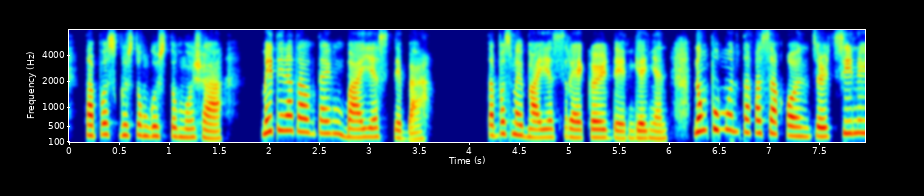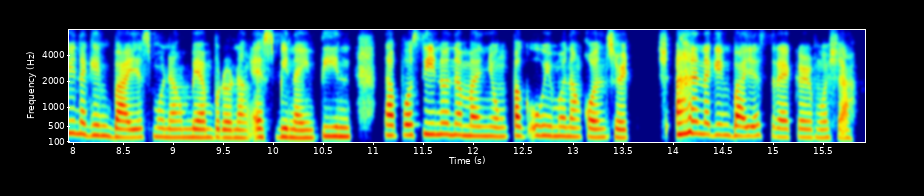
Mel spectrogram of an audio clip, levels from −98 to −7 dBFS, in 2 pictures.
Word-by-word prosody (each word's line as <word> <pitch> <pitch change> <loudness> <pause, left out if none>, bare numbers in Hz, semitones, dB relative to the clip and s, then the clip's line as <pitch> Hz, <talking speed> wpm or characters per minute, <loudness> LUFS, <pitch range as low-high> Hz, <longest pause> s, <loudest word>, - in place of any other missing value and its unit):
tapos 275 +2 +2
gustong-gusto 255 -3 -3
mo 215 -1 -3
siya 190 -4 +1 0.4
may 330 +4 +5
tinatawag 390 -4 +2
tayong 315 -3 -3
bias 225 +1 +1
di 195 -2 -2
ba? - - -3 0.7
Tapos 290 +3 0
may 275 -4 0
bias 215 +1 0
wrecker 210 0 +2
din 190 -1 -3
ganiyan, 190 -1 -1 0.3
nung 380 +4 +5
pumunta 400 -5 +1
ka 330 - +1
sa 325 0 +2
concert 240 -2 +2
sino 325 +3 0
yung 315 -2 0
naging 265 -2 -1
bias 215 +1 +2
mo 230 - -4
ng 215 -1 -3
miyembro 215 -1 +1
ng 200 -1 -3
SB19 220 +2 0 0.4
tapos 270 +1 +2
sino 290 0 +2
naman 255 -3 0
yung 235 0 -4
pag-uwi 255 +1 0
mo 245 - -2
ng 235 -1 -1
concert, 220 -1 0 0.5
ah, 315 +2 +6
naging 275 -2 -1
biased 250 0 +1
wrecker 220 -2 -1
mo 210 0 -7
siya? 210 - -3
240 Hz, 165 wpm, -23 LUFS, 215-280 Hz, 0.7 s, ah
